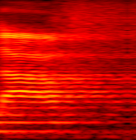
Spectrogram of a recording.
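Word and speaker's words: laugh: हो तो vowels letters, तो जी एच का प्रोनाउंसिएशन जो होता है एफ के जैसा होता है, जैसे लाफ, टफ, रफ, कफ, समझ लगा ना।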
